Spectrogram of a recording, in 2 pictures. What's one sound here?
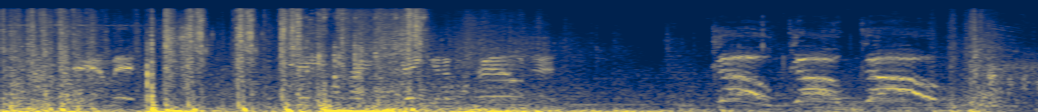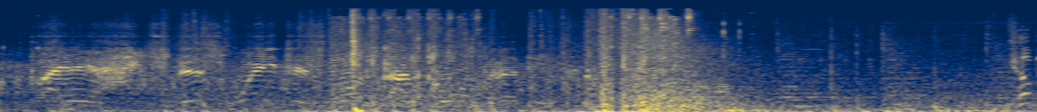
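A rifle fires repeated loud shots.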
